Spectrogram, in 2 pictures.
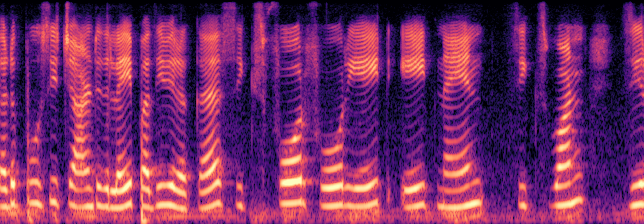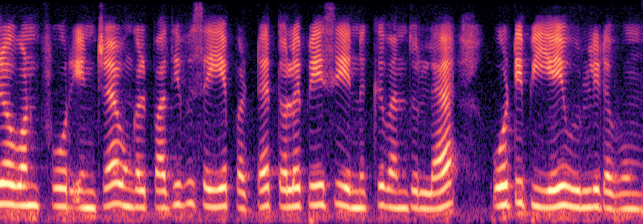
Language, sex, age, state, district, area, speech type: Tamil, female, 18-30, Tamil Nadu, Tiruchirappalli, rural, read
